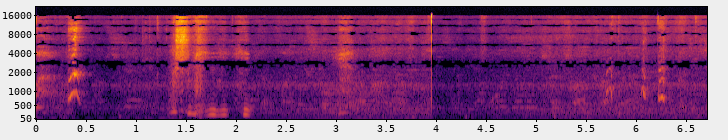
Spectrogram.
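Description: Puppies whimper and yelp in high little cries.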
